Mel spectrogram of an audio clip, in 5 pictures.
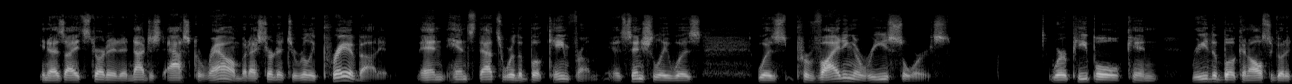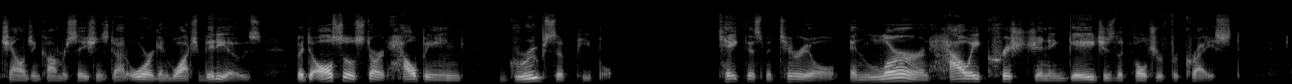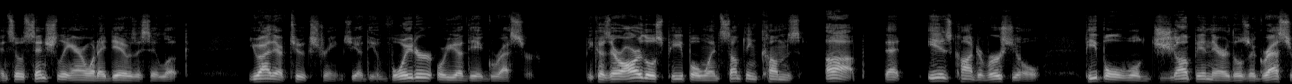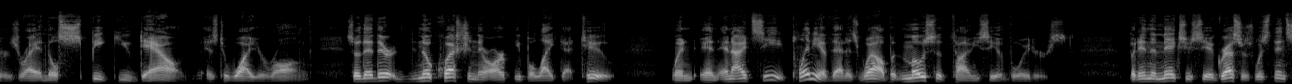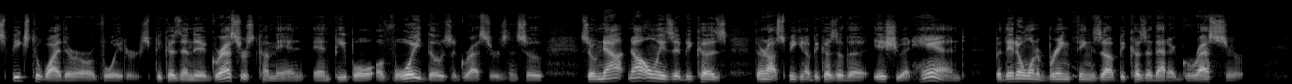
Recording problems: thin; somewhat; fading below 350 Hz

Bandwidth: 14 kHz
